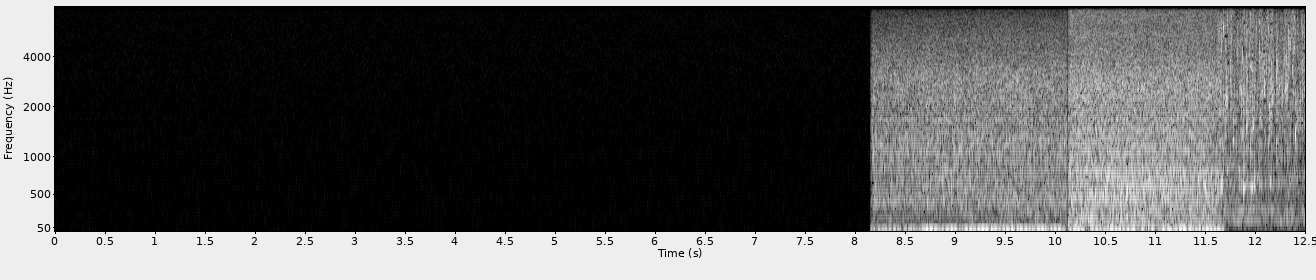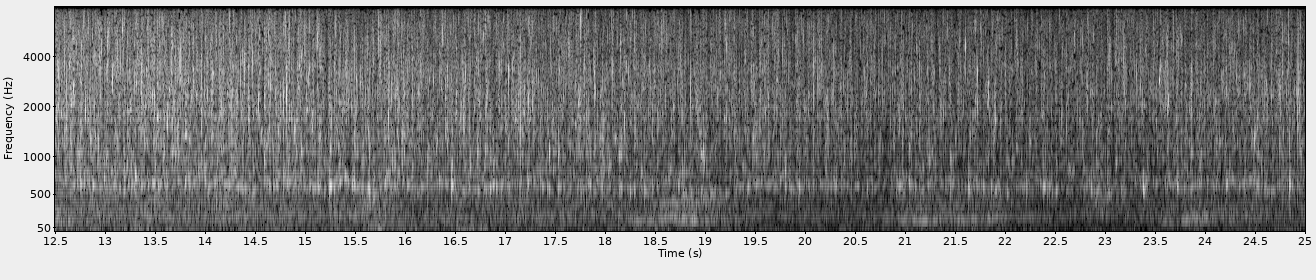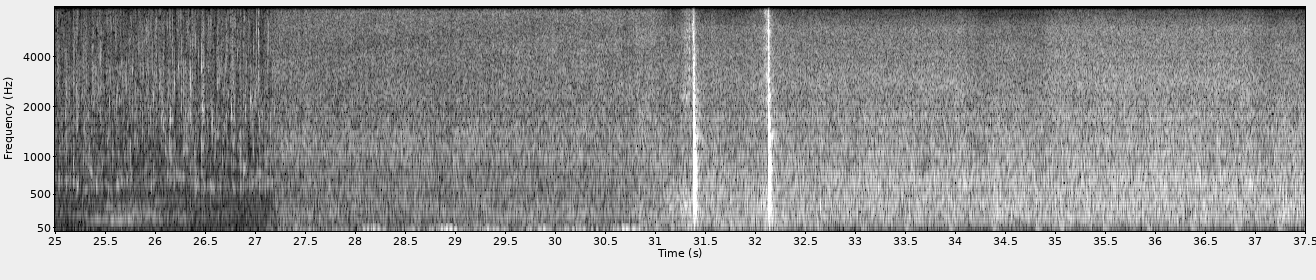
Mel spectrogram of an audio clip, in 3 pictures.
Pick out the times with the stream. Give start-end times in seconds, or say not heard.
8.2-37.4.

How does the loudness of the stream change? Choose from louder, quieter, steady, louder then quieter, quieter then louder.
quieter then louder.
